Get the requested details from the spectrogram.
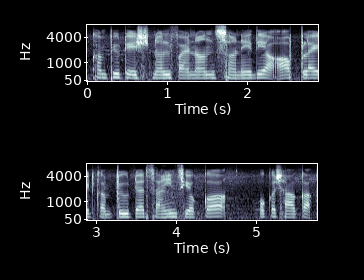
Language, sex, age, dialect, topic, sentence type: Telugu, female, 18-24, Southern, banking, statement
